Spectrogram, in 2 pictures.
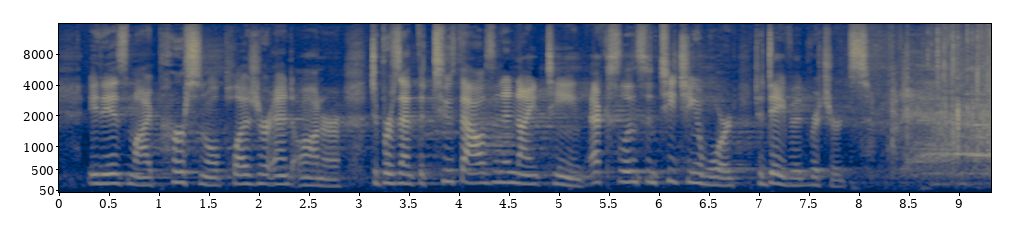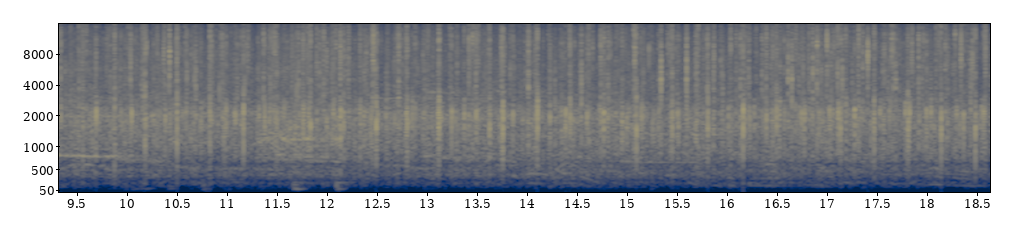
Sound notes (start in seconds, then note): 8.3 audience applauds; 8.4 audience cheers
